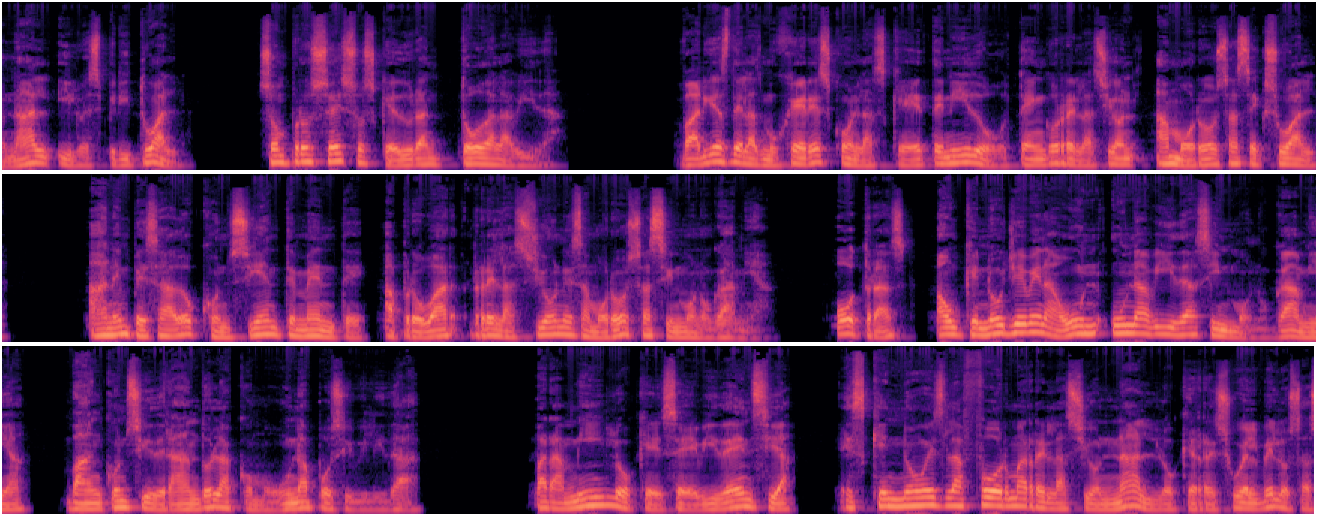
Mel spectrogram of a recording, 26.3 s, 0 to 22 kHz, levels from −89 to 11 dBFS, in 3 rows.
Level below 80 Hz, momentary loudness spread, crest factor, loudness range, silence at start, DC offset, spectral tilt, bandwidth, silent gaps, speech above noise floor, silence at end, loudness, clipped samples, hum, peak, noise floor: -40 dBFS; 9 LU; 16 dB; 3 LU; 0 s; under 0.1%; -5 dB/octave; over 20 kHz; none; 62 dB; 0 s; -18 LUFS; under 0.1%; none; -2 dBFS; -79 dBFS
